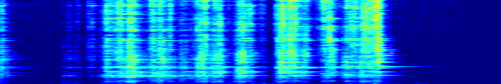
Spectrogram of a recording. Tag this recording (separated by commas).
dishes, pots and pans, home sounds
